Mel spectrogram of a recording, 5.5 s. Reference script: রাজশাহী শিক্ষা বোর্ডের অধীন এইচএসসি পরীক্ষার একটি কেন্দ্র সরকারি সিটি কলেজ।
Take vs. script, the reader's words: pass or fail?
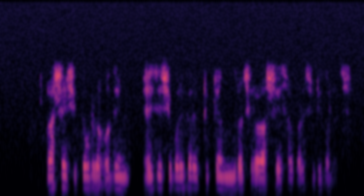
fail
